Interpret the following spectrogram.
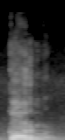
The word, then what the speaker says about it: क्रम: उच्चारण होता है, लेकिन जिस पे इस तरह से लगा रहे रेफ की मात्रा, तो ये जो है ना जिस अक्षर पे लगा रहता है उस अक्षर पे उच्चारण नहीं होता है। उस अक्षर से पहले जो है ना जो अक्षर रहता है उस अक्षर के बाद जो है ना आधा र का उच्चारण होता है, जिसको पढ़ेंगे कर्म और इसको क्या पढ़ेंगे क्रम।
